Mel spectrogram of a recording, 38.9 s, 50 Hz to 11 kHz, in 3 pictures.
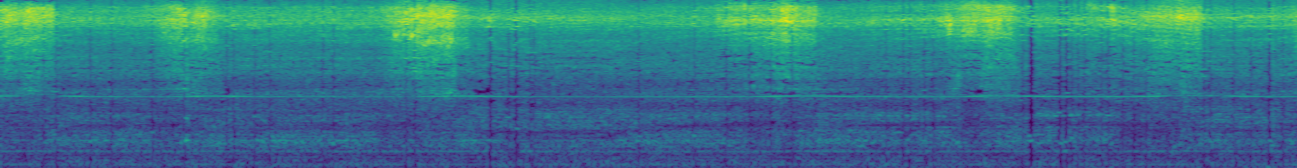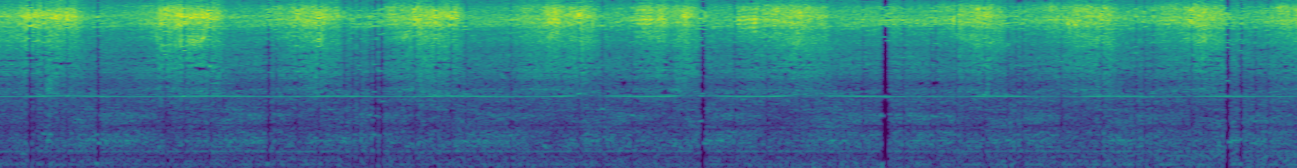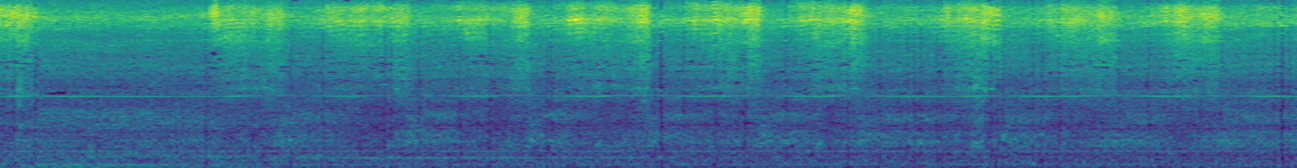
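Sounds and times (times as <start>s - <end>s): vacuum cleaner high whine: 0.0s - 38.9s
vacuum nozzle scraping filter: 9.4s - 34.7s.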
